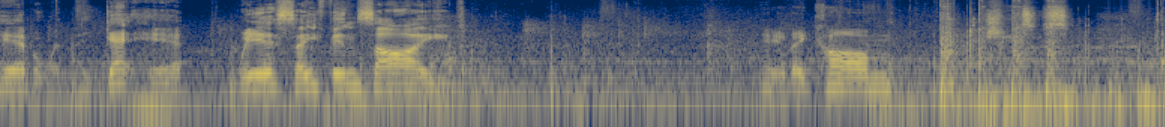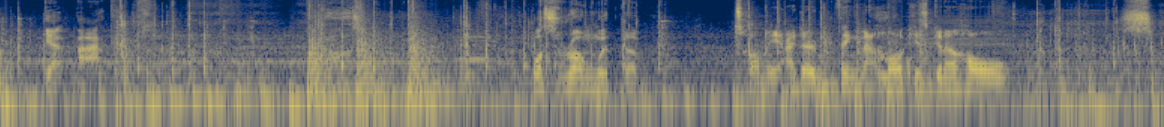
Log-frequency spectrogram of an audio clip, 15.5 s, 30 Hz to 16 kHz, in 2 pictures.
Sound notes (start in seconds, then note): 4.3 footsteps thudding; 4.3 people yelling; 6.4 banging on door; 9.4 banging on door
